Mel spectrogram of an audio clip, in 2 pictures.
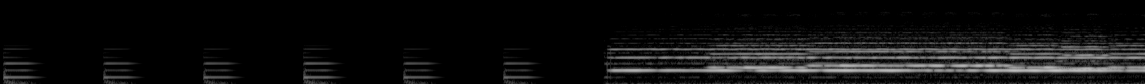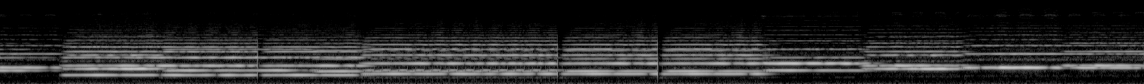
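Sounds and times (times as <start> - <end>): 
flute sonata adagio: 6.1 - 22.8.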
